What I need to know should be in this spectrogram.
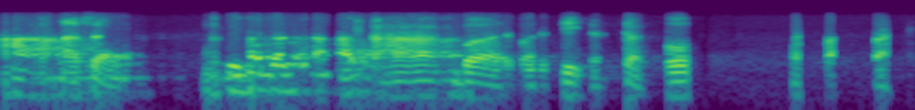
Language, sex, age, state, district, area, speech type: Marathi, male, 60+, Maharashtra, Mumbai Suburban, urban, conversation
